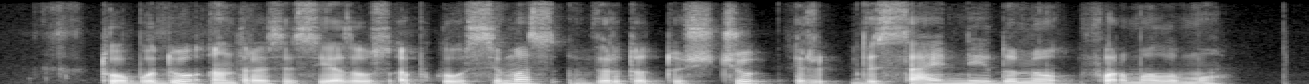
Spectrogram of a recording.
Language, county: Lithuanian, Telšiai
